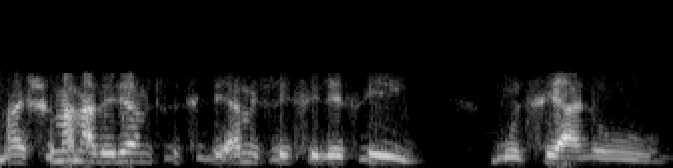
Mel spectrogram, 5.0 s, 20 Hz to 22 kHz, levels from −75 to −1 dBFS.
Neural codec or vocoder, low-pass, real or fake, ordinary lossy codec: none; 3.6 kHz; real; none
